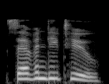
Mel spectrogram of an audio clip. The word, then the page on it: 72: British English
